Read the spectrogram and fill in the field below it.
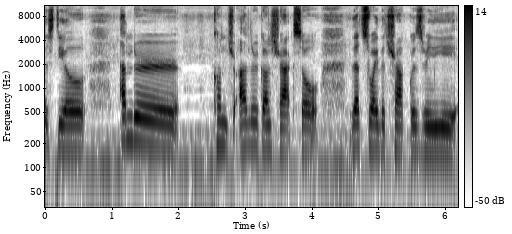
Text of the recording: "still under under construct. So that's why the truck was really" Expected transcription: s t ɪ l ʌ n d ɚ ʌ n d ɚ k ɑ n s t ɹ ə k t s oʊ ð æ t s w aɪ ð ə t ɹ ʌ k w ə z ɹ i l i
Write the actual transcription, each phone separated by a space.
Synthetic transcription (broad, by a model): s t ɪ l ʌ n d ɚ ʌ n d ɚ k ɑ n t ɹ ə k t s oʊ ð æ t s w aɪ ð ə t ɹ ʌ k w ə z ɹ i l i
